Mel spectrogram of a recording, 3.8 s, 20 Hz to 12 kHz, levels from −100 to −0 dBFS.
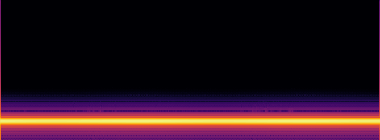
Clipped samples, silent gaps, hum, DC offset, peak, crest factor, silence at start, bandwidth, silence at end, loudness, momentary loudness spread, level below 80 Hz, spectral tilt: under 0.1%; none; none; under 0.1%; -6 dBFS; 4 dB; 0 s; 0.5 kHz; 0 s; -9 LUFS; 1 LU; under -90 dBFS; -16 dB/octave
